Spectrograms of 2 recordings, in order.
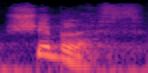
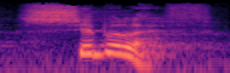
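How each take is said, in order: First: The word begins with an 'sh' sound. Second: The word begins with a plain 's' sound. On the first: "They asked them to say one word" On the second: "they struggled to say shh. So for the Ephraimites, it came out as sibboleth"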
